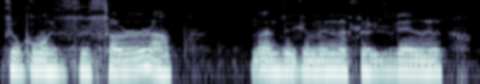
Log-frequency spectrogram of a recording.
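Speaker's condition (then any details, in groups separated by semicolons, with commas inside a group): Acquired brain injury; months on life support machine, nearly switched off, given extra day and revived; others need time to get used to accent or way of speaking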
